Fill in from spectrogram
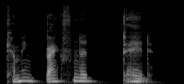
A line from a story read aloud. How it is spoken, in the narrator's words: Lobsang murmured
